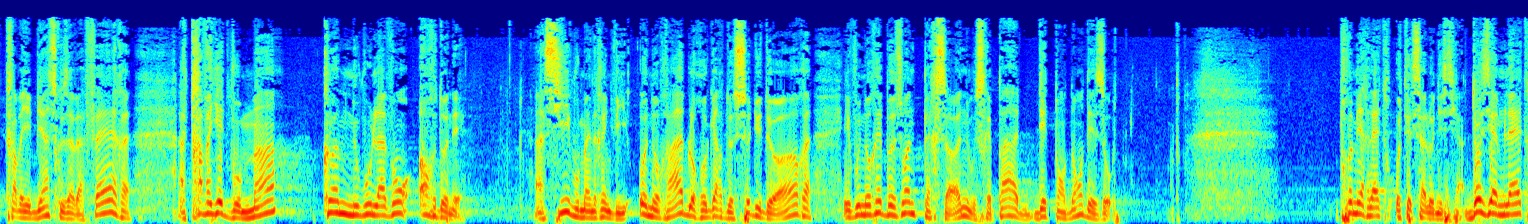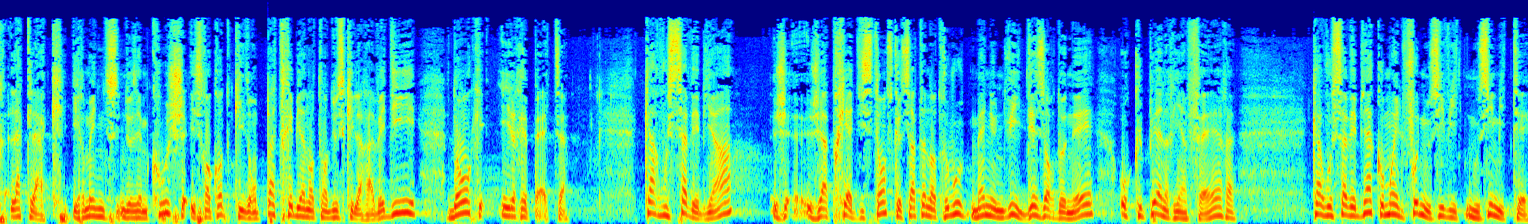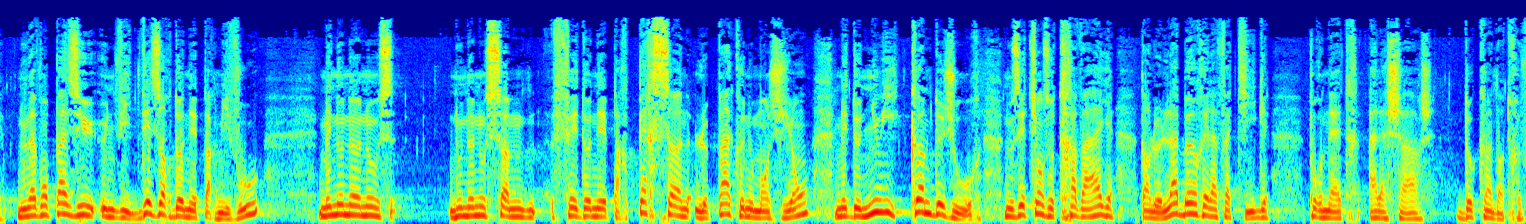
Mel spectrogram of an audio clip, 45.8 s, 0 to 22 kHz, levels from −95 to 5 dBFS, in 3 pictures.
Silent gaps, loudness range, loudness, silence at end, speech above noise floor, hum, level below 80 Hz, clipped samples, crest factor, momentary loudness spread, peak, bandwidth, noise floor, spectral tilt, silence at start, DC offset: none; 3 LU; -13 LUFS; 0 s; 37 dB; none; -36 dBFS; under 0.1%; 12 dB; 9 LU; 0 dBFS; 16 kHz; -50 dBFS; -5.5 dB/octave; 0.05 s; under 0.1%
